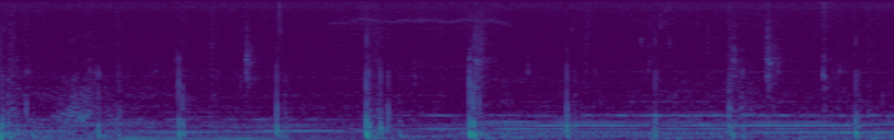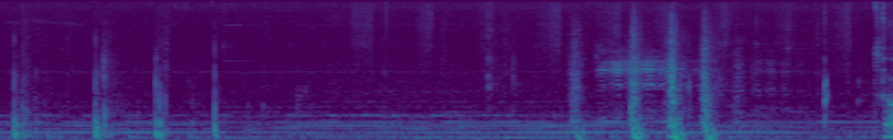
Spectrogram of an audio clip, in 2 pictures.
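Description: Sheep bleat in a blocky survival video game, with several short calls scattered over a steady background of game ambience and soft footstep-like clicks, moderately close and without talk.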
